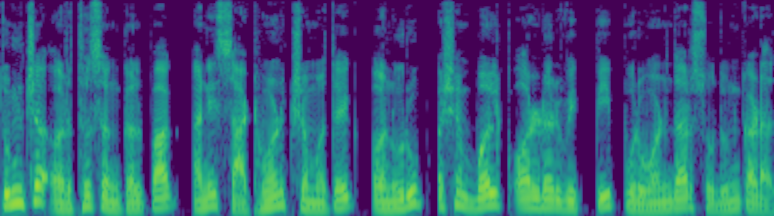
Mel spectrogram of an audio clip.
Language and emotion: Goan Konkani, neutral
